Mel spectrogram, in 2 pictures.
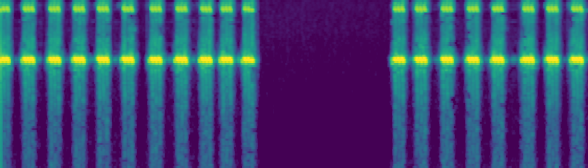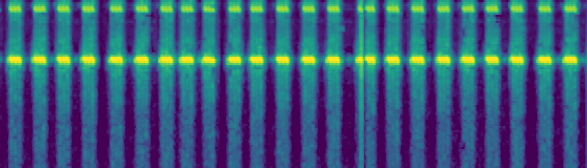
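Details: Regular high-pitched cricket chirps, roughly four each second, break off for about a second and a half early on, then resume at the same even pace against a silent background.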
